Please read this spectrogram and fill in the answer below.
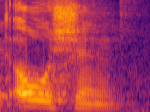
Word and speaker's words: ocean: بص يا سيدي، اول ما تلاقي حرف السي جه بعديه تو فاولز بنطقوا شين. تو فاولز، ايه هم الفاولز؟ A I O U E. أول ما تلاقي حرف السي جه بعديه حرفين من دول بنطقوا شين، زي كلمة ocean، زي كلمة إيه كمان؟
